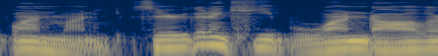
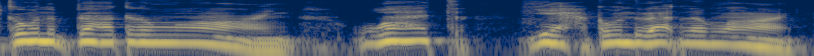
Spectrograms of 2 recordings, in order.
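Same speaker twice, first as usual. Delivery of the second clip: higher-pitched, indignant telling-off; exasperated order; 8 semitones higher than usual. Acted. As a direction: send the cheat away, pitch raised. Acted scolding of queue cheats.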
